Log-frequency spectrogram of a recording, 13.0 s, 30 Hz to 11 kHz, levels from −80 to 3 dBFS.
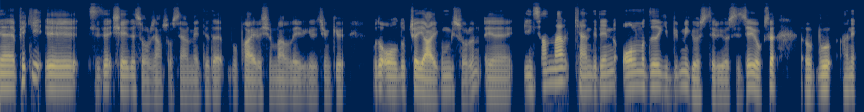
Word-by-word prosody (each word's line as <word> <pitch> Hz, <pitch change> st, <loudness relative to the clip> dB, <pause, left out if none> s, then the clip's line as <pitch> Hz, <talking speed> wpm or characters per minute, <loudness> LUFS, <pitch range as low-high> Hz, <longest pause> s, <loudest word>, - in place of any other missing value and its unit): Eee, 115 Hz, -1 st, +4 dB
peki, 175 Hz, +2 st, -1 dB
eee, 110 Hz, 0 st, +3 dB, 0.2 s
size 110 Hz, +4 st, -3 dB
şey 105 Hz, 0 st, +2 dB
de 105 Hz, -, -2 dB
soracağım 80 Hz, -3 st, -4 dB
sosyal 85 Hz, 0 st, -5 dB
medyada 85 Hz, +1 st, -6 dB
bu 90 Hz, -1 st, -14 dB
paylaşımlarla 85 Hz, 0 st, -1 dB
ilgili 80 Hz, 0 st, -7 dB
çünkü 85 Hz, -1 st, -5 dB, 0.4 s
bu -, -, -7 dB
da -, -, +6 dB
oldukça 105 Hz, +1 st, +3 dB
yaygın 100 Hz, +1 st, +5 dB
bir 100 Hz, -, -5 dB
sorun. 80 Hz, -, -2 dB
Eee, 90 Hz, -1 st, -2 dB, 0.2 s
insanlar 140 Hz, +9 st, +3 dB
kendilerini 110 Hz, +2 st, 0 dB
olmadığı 125 Hz, +1 st, +3 dB
gibi 110 Hz, -2 st, -9 dB
mi 125 Hz, 0 st, -3 dB
gösteriyor 85 Hz, -2 st, -2 dB
sizce -, -, 0 dB
yoksa, -, -, +4 dB, 0.5 s
ııı, 95 Hz, -, +1 dB
bu, 110 Hz, +2 st, +3 dB
hani, 105 Hz, +1 st, -2 dB
105 Hz, 145 wpm, -27 LUFS, 85-115 Hz, 0.5 s, da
